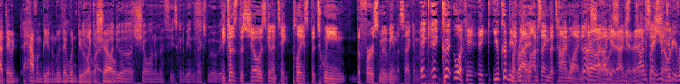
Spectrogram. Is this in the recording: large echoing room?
no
